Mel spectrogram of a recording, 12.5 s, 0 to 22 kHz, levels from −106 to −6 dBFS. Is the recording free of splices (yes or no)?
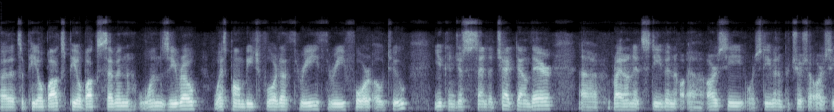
yes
